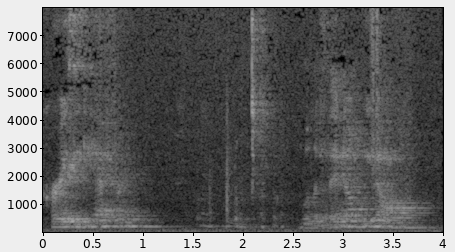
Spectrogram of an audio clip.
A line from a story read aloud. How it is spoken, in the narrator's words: Others are whispering among themselves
